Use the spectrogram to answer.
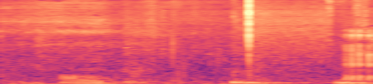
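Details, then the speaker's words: Sophie, a sleeping pet, snoring nearby: low, rumbling snorts in short bursts over faint room noise. "can you hear that that's Sophie snoring she's right there"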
